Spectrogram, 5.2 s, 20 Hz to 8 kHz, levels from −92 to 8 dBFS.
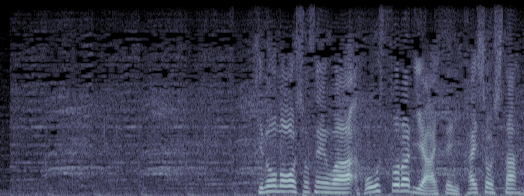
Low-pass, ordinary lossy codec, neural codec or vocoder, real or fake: none; none; none; real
